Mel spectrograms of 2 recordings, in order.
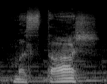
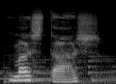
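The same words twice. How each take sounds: First: The main stress is on the second syllable. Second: The main stress is on the first syllable. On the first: "The second variation has the placement of the two stresses rather reversed" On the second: "In the first variation, a primary stress is present in the beginning of the word"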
